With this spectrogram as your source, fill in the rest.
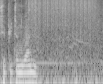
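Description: Gunfire rattles in short bursts.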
